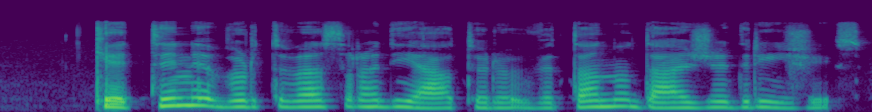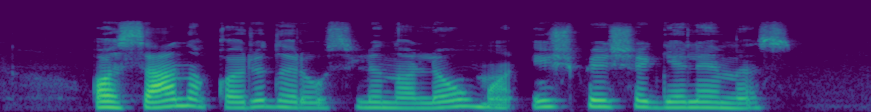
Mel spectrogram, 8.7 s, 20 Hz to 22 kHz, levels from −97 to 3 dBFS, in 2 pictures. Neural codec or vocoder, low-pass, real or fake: none; 9.9 kHz; real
